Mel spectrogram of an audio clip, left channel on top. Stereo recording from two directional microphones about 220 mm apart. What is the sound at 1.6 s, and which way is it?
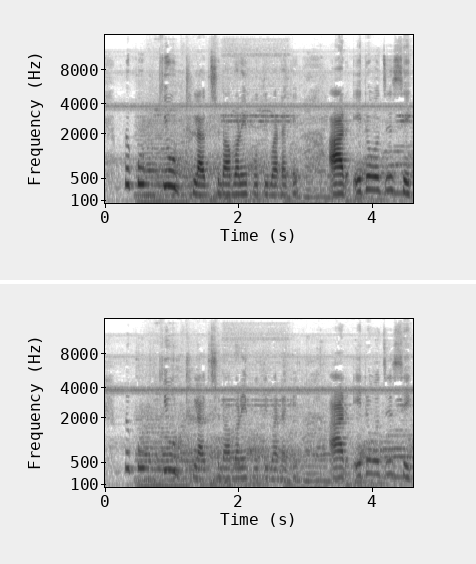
Speech, 25° left (ahead or behind).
